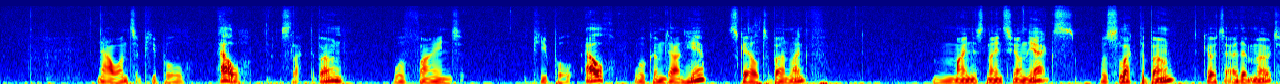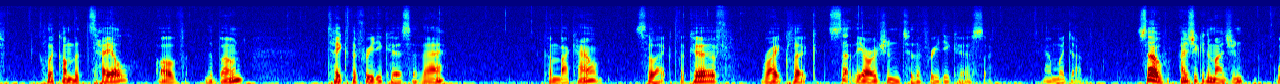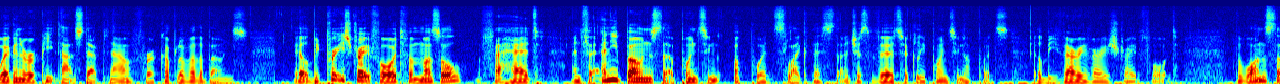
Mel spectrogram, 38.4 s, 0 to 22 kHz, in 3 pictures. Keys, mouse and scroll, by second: 1.0 scroll up 2, 1.4-2.5 shift+middle drag, 2.5 ctrl+Tab, 2.8 click, 3.8-6.2 drag, 6.2 middle click, 6.4-7.2 scroll down 4, 7.2 click, 8.4-10.9 drag, 11.7 Tab, 12.8 click, 15.7 shift+s, 18.0 Tab, 19.0 click, 20.0-22.7 right drag, 22.7 click, 23.1 scroll down 3, 23.4-28.3 middle drag, 28.3 scroll up 1, 28.4-29.4 shift+middle drag, 29.4-30.1 scroll down 2, 31.3-32.1 scroll up 1, 32.1 click, 35.5-35.8 scroll down 2, 35.8 scroll up 2, 36.1-36.5 shift+middle drag, 36.5-37.0 shift+scroll down 1, 37.5 click, 37.9-38.4 shift+middle drag.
